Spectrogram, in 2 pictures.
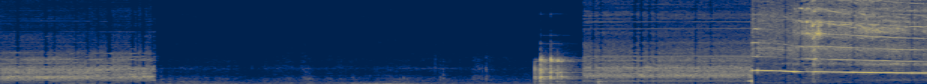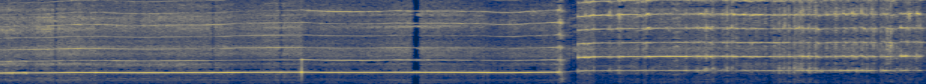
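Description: A heat gun blows for about a second and stops. After a pause, a hand-held rotary tool starts and runs with a loud, steady high-pitched whine as its small bit cuts a circular hole through PVC pipe. Near the end the whine drops out for a moment, then comes back slightly higher in pitch.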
